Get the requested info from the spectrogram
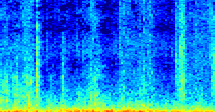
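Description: Wind buffeting the phone's microphone on an open boat, a ragged low rumble, with a few faint clicks and knocks from handling the rod and gear.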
